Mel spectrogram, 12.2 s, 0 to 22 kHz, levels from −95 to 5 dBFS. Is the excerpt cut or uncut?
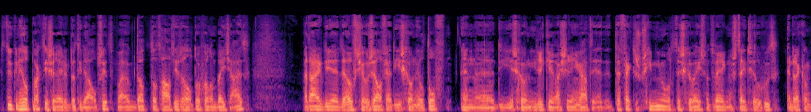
uncut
